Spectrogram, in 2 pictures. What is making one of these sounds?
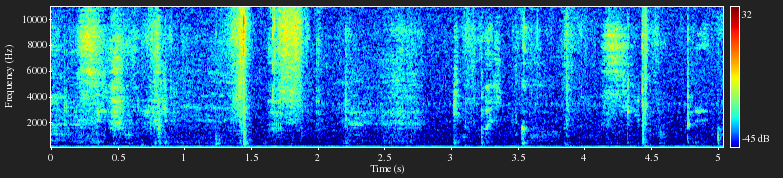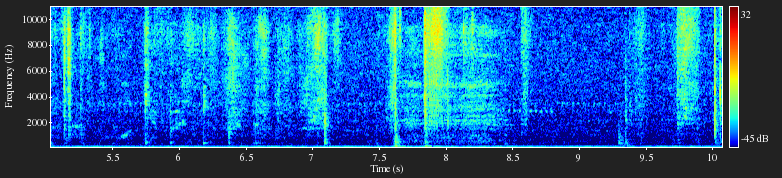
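Cards are laid down on a cloth-covered table with light taps.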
